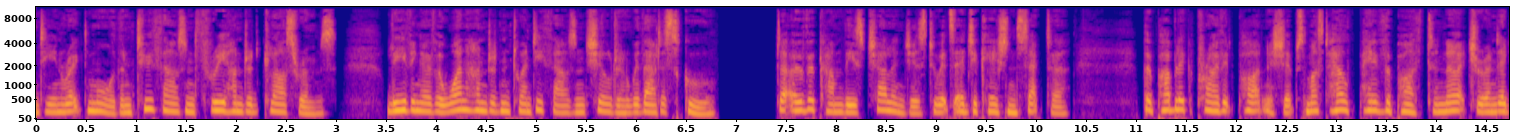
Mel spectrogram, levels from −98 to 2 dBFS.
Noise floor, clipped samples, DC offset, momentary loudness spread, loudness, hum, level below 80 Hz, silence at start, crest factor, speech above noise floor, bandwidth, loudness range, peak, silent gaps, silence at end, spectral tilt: under -90 dBFS; under 0.1%; under 0.1%; 5 LU; -24 LUFS; none; -56 dBFS; 0 s; 16 dB; over 66 dB; 10.5 kHz; 2 LU; -8 dBFS; 6.84-7.39 s; 0 s; -5 dB/octave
